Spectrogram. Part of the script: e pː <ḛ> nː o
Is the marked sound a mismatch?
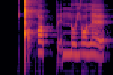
no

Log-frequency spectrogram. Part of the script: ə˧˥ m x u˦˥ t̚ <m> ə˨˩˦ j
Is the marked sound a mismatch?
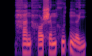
yes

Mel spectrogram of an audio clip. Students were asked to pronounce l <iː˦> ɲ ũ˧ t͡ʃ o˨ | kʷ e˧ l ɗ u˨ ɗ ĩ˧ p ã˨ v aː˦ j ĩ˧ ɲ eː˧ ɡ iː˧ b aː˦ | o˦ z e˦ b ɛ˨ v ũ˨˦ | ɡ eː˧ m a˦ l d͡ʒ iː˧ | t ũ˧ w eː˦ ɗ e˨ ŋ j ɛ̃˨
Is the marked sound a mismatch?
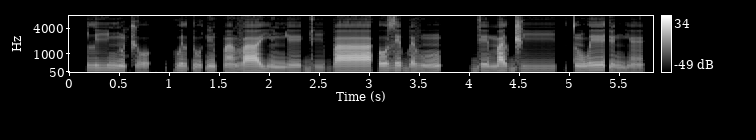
no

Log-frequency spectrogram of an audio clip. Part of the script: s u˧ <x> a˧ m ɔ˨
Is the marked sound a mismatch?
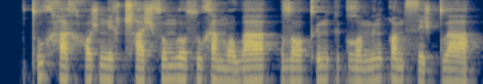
no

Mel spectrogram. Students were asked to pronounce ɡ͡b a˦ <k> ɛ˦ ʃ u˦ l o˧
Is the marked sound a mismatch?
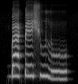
yes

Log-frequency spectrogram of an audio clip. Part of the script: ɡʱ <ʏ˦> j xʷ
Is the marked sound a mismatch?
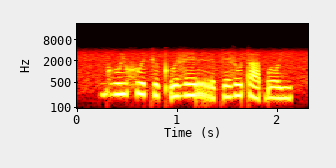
yes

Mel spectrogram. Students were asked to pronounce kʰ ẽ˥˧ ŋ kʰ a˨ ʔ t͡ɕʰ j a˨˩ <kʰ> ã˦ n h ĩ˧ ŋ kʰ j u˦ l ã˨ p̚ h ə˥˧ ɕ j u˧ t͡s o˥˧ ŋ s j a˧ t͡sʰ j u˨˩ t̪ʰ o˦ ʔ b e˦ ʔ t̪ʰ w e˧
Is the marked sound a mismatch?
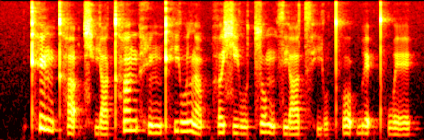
no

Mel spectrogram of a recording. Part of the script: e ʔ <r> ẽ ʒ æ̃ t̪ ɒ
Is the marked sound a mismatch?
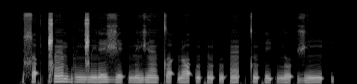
yes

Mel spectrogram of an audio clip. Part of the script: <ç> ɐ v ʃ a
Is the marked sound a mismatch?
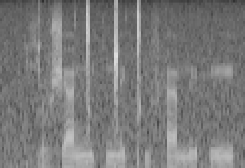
no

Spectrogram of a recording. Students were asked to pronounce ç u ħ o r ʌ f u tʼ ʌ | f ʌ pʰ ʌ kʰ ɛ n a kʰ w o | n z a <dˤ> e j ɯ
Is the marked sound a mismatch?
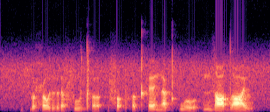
no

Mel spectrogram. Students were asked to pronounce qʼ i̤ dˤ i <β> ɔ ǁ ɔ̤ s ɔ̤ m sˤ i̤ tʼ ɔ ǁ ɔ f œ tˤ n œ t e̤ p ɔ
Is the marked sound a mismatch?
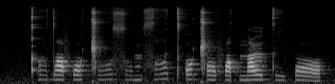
yes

